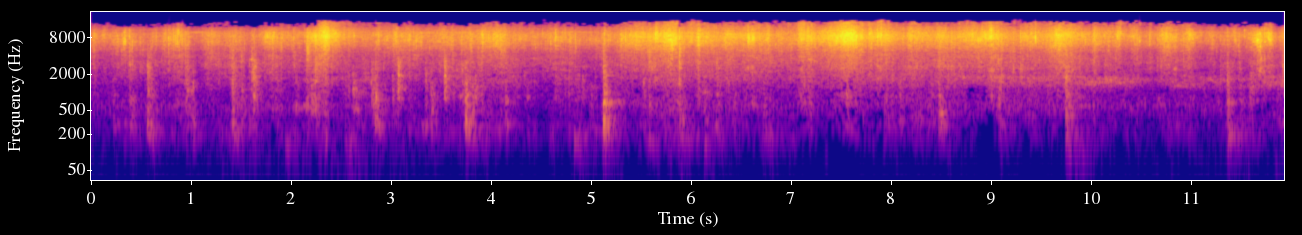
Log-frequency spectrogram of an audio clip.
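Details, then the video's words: Close recording of a goat feeding. Dense, dry crunching and rustling clicks, uneven in timing, with a sharper snap near the middle and constant high hiss behind. "Goat Eating Sound"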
